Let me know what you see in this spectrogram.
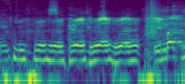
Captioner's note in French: rire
